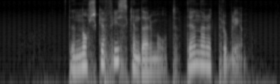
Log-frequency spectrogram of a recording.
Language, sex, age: Swedish, male, 25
